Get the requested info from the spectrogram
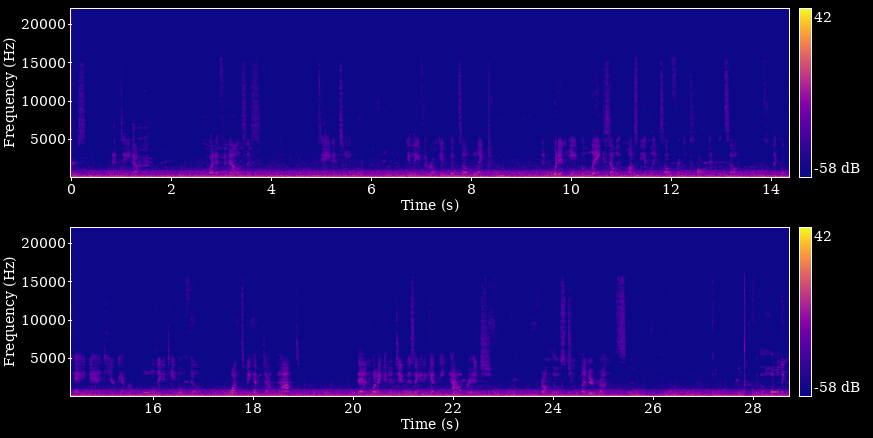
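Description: A loud, steady low rumble of background noise, with indistinct, muffled voices and scattered clicks above it.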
